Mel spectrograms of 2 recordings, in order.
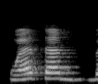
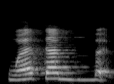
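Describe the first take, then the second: First: The first b is held, the second bounced. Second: The same.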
